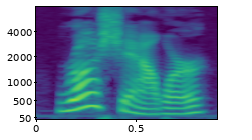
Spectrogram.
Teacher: rush hour is a compound noun with the main stress on the first word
